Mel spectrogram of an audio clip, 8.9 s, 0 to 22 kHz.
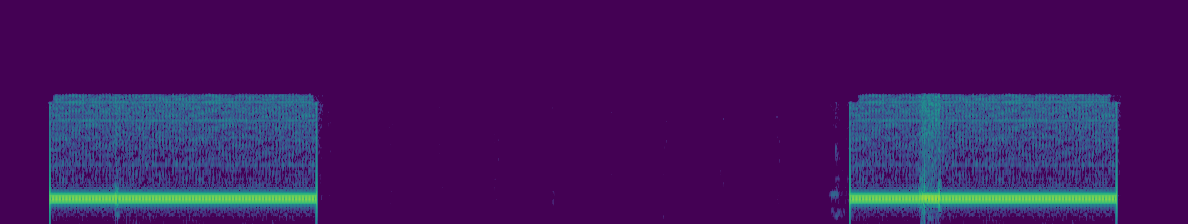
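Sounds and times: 
telephone ringback tone of an unanswered call: 0.4 - 2.4, 6.4 - 8.4.

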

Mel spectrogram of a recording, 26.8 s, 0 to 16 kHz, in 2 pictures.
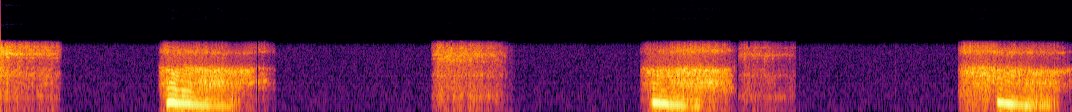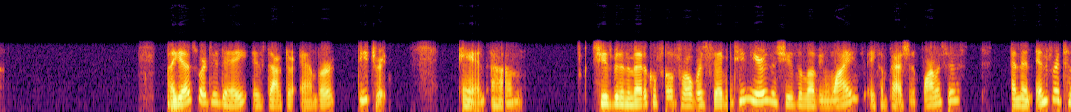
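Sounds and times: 
deep centering breaths drawn and released: 0.0 - 0.8, 5.4 - 6.4, 8.0 - 10.0, 12.0 - 13.5, 18.5 - 19.0
soft sighing voice falling in pitch on exhales: 2.0 - 3.4
speech: 2.1 - 2.7, 15.6 - 18.3, 19.1 - 20.0, 20.8 - 26.7.

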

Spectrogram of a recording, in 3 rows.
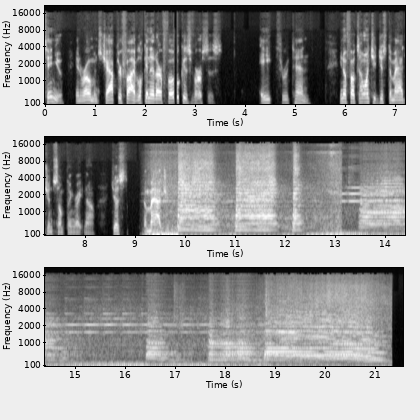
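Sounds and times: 
speech: 0.0 - 3.6, 4.3 - 10.3
heavy rumble of an approaching train: 9.3 - 21.4
train horn blaring: 9.5 - 12.8, 13.5 - 14.9, 16.4 - 21.4.

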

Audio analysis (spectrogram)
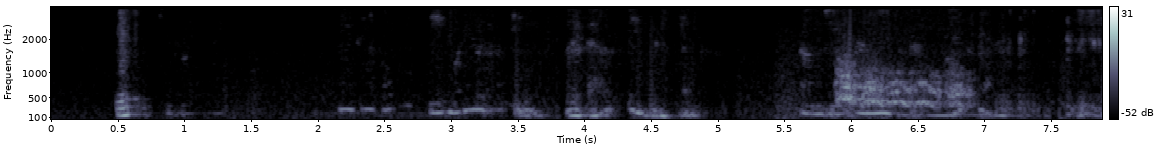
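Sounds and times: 
people talking: 0.5 - 1.1, 2.2 - 5.0, 5.6 - 7.8
large dog barking: 5.9 - 7.0.

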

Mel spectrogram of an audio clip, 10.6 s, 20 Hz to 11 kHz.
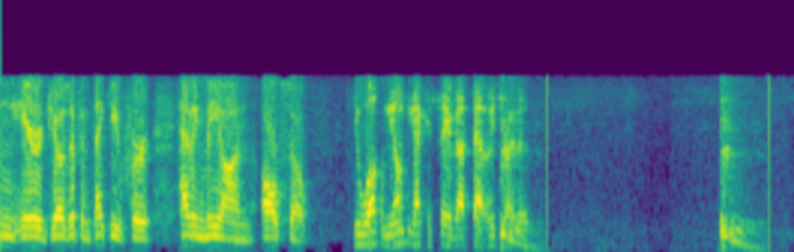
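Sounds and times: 
speech: 0.3 - 7.2
person clearing throat: 6.6 - 7.3, 9.6 - 10.2.

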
